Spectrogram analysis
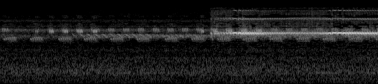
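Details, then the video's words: Insects in a nature recording: a pulsed high chirping for two seconds, then a louder sustained shrill trill takes over. "the sound of insects"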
